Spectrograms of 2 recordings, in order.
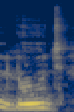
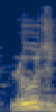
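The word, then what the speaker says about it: loose: अब यहाँ ये लूज, जनरली लोग लूज, इसका उच्चारण लूज, लूज dress, लूज motion का जॉ से करते हैं उच्चारण, लेकिन सही उच्चारण क्या होता है? लूज, सॉ होता है, लूज मोशन।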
